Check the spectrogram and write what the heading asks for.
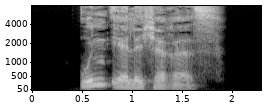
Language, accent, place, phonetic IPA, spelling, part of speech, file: German, Germany, Berlin, [ˈʊnˌʔeːɐ̯lɪçəʁəs], unehrlicheres, adjective, De-unehrlicheres.ogg
- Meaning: strong/mixed nominative/accusative neuter singular comparative degree of unehrlich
